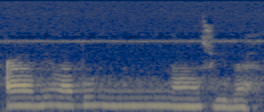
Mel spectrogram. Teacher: domah tanwin bertemu nun, jadi kayak secara tidak langsung itu seperti bertasydid. Ya memang nun juga sudah bertasydid sih. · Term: idgham bi gunnah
